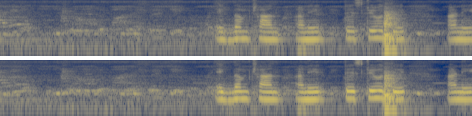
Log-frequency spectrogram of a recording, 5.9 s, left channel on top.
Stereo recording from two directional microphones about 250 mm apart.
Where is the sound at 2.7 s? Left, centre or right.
Centre.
